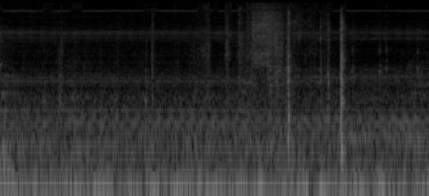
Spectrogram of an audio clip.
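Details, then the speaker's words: Apple II Plus Disk II floppy drive after cleaning and servicing, booting ProDOS: quiet irregular head-stepping ticks and sharp clicks over faint hum; normal stepping, though owner wants to grease the head positioning mechanism. "can hear the head stepping and and it's starting up Protoss"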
